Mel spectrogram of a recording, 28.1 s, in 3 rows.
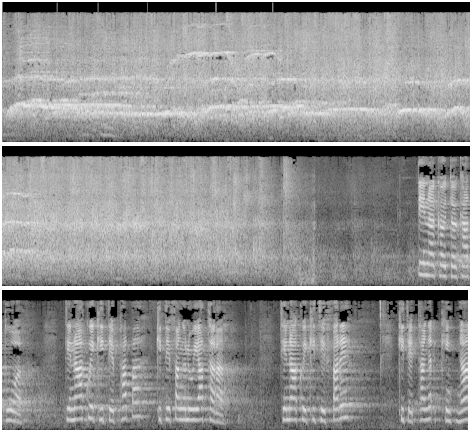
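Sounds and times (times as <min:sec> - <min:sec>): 
crowd high whoops and shouts: 0:00.0 - 0:10.5
crowd applauding: 0:00.0 - 0:15.8
speech: 0:17.8 - 0:19.2, 0:20.0 - 0:23.3, 0:24.3 - 0:25.8, 0:26.6 - 0:28.0.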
